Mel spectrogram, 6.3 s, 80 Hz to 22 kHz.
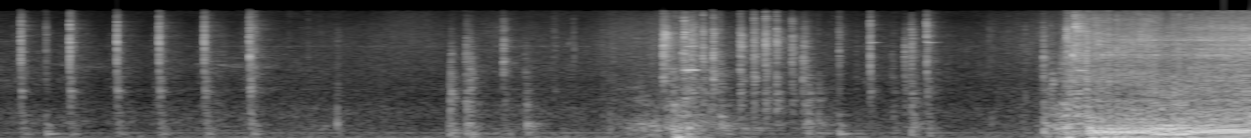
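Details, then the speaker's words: Honda 250X ATV, sitting about 10 years, first start on choke in neutral after swapping in a used gas tank; fired after about three kicks. Uneven popping bursts about four or five a second, then ragged running. Still needs tuning; mixture suspected. Rough running. "okay that's a Honda still got to do some tuning you can hear it but she's running"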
